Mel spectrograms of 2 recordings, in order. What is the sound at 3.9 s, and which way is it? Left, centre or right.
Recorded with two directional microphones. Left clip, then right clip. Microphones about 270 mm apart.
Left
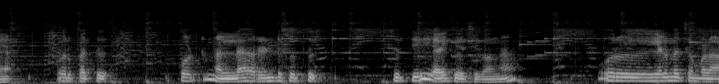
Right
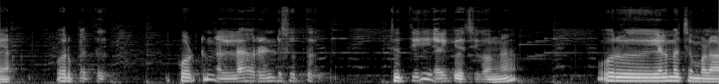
Speech, right.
